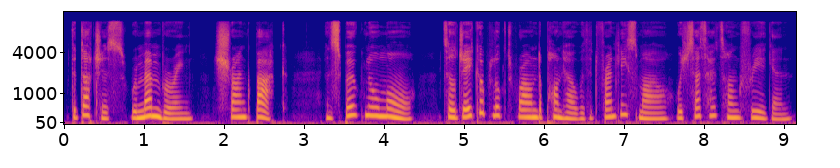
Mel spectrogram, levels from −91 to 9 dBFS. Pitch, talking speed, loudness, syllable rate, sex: 225 Hz, 165 wpm, -18 LUFS, 4.8 syllables/s, female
